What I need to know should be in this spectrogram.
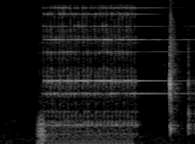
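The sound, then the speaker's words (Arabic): Telephone bell ringing in an Egyptian radio drama: one sustained electric ring lasting a little over a second, followed by two short, sharp clicks. “عادل تليفون على شانك.”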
